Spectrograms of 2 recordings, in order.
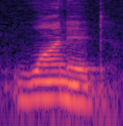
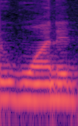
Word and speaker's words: wanted: tea there's no D also wanted I wanted to know one again no stop no tea and no D these could possibly be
